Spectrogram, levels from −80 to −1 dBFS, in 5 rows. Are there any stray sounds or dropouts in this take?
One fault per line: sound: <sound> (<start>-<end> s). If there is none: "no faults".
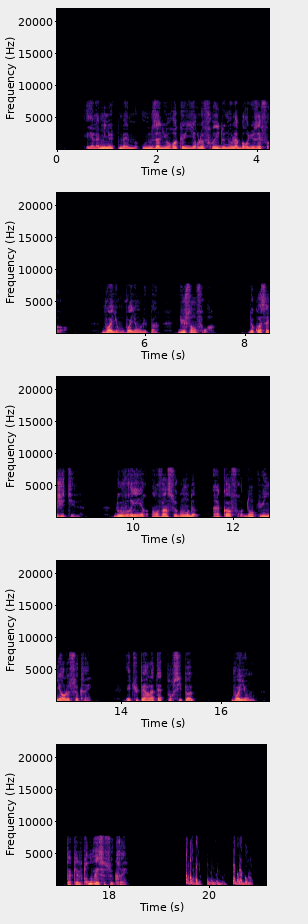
sound: chirp (19.5-20.9 s)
